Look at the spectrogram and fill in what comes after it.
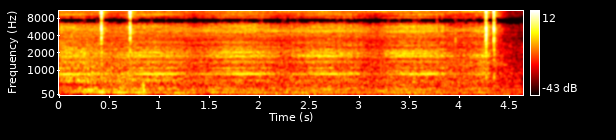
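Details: Carrier 5,400 BTU air conditioner on a quick test run, blowing cool: steady low hum with even fan rush and a few light clicks, running smoothly and normally.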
